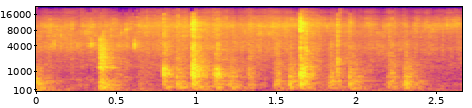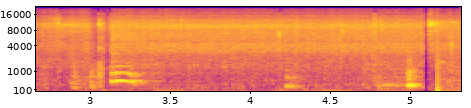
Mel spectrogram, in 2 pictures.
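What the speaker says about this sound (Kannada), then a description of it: "ಸಣ್ಣದಾಗಿ ಕಟ್ ಮಾಡಿ ಇಟ್ಕೊಂಡಿರೋ ಈರುಳ್ಳಿನ ಸೇರಿಸಿ ಒಂದು ಬ್ರೌನ್ ಕಲರ್ ಆಗುವಷ್ಟು ಫ್ರೈ ಮಾಡ್ಕೋಬೇಕು" Finely chopped onions frying in butter in a kadai for palak paneer, with bursts of stirring scrapes and sizzle, several louder strokes early, quieter stretches later, close by.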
